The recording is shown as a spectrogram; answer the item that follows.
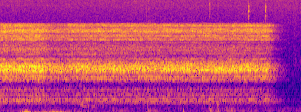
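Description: A recorded steady mechanical drone, played over the lecture hall's speakers as the sound of today's irrigated cornfield landscape; it cuts off suddenly near the end.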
